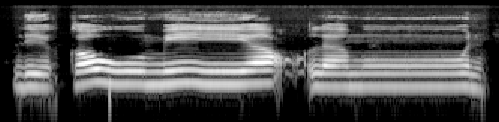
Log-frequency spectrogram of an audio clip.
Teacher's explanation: Contoh yang kedua adalah liqaumi ya'lamun. Di situ ada tanwin bertemu dengan huruf ya, maka harus dibaca idgham atau berdengung. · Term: idgham bi gunnah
